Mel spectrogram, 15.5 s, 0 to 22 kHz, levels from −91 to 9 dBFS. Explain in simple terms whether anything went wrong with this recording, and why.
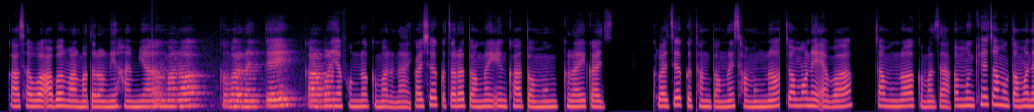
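From 2.27 to 5.00 seconds the speech suddenly turns roomy and hollow, loses some of its bass, and faint background noise comes up. Loudness stays about the same. This is a switch to a distant microphone: the close microphone was likely dropped for that stretch and replaced by one farther away, which picks up more of the room's echo and noise. At 5.00 seconds the sound snaps back just as abruptly.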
